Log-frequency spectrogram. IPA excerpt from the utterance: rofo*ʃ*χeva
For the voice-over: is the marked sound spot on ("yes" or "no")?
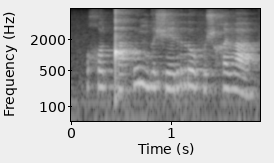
yes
